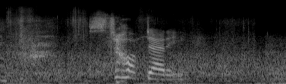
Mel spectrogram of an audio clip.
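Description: A young girl speaks anxiously nearby.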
